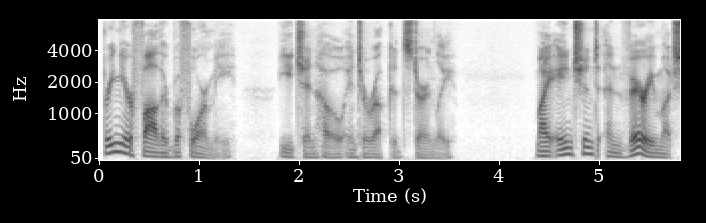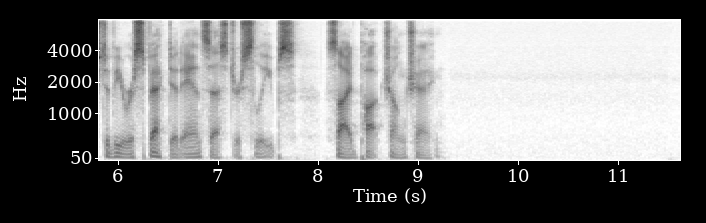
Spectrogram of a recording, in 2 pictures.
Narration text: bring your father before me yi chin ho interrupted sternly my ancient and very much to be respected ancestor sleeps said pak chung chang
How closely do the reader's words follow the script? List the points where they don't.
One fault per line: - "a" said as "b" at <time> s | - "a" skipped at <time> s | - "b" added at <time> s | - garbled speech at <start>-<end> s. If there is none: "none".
- "said" said as "sighed" at 8.1 s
